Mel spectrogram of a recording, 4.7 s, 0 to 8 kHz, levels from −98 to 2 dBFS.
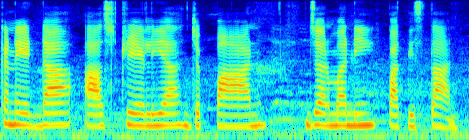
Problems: continuous background conversations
